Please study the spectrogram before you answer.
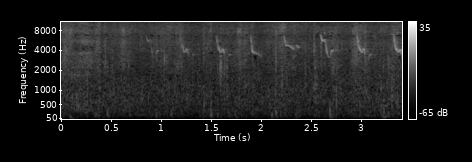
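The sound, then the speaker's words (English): A chiffchaff, a spring migrant, sings from trees beside a path along a dry stone wall. Its high, thin notes repeat in a steady series over footsteps and rustling. “that's a chiffchaff, one of the migrants coming in for the spring. But yeah, very distinctive. Chiffchaff, chiffchaff.”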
